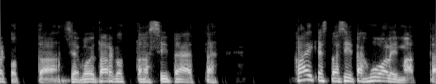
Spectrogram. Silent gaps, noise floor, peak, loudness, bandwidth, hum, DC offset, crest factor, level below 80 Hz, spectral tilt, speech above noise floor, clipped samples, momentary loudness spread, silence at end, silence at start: none; -66 dBFS; 0 dBFS; -16 LUFS; 8.2 kHz; none; under 0.1%; 16 dB; -48 dBFS; -7 dB/octave; 52 dB; under 0.1%; 7 LU; 0 s; 0 s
